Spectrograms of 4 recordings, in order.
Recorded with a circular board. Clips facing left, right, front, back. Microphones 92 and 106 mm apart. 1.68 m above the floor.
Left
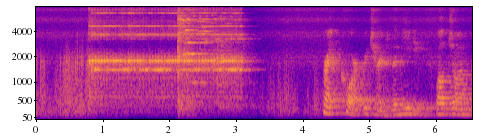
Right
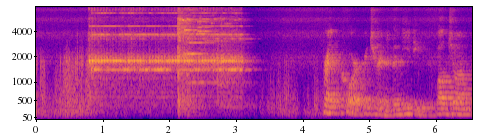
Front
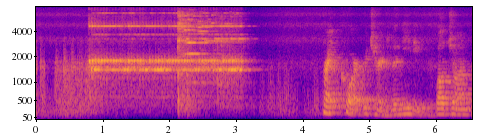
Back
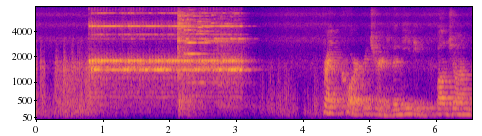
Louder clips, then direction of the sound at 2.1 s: Left 1 dB, even; 10° right.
